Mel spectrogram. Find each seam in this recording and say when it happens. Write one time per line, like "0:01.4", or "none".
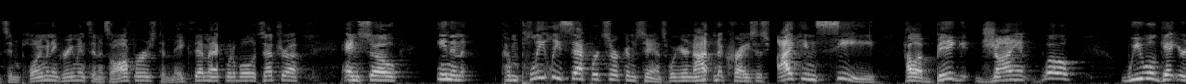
0:02.6
0:07.7
0:10.4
